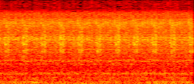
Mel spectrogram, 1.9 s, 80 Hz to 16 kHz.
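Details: 2001 BMW E38 740i idling after Vanos rebuild, intake cam-end gaskets replaced: light quick regular tick over the engine note from the top end; spark plugs tight, no codes, cause not yet found.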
